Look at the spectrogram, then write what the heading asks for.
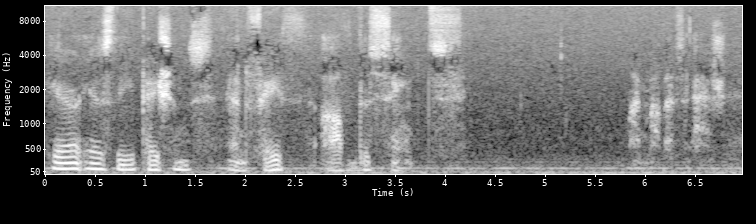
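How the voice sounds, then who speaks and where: A man's voice: lowish voice, darkish tone. An actor playing a bitter, cultivated middle-aged man in a radio drama, theatrical, precise and mocking. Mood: solemn, hushed. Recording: noisy cassette transfer of radio drama.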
